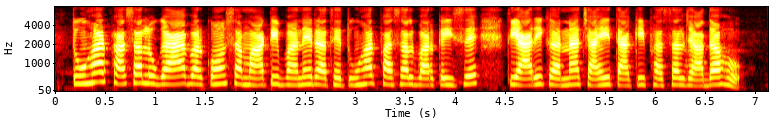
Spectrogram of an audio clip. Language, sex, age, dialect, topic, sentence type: Chhattisgarhi, female, 18-24, Eastern, agriculture, question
